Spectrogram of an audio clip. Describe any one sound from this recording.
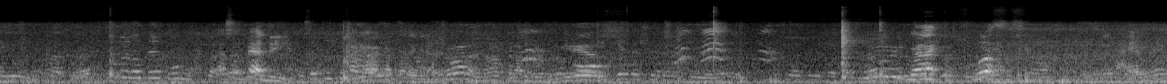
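Several men talk nearby in a lively way.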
